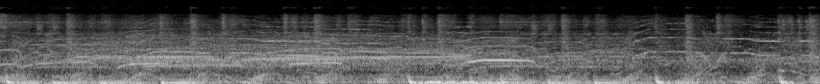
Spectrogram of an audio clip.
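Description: Loud live pop music over a concert PA with a heavy, pulsing bass beat, and a crowd of fans screaming and cheering over it.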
